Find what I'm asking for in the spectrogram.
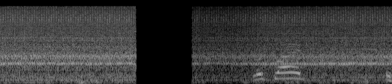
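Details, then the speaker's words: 2013-2017 Honda Accord at idle after serpentine belt replacement with A/C switched on: even, steady idle, no squeal or chirp, brief click as A/C compressor engages; belt working fine. "Tôi vừa bật điều hòa và bạn đã nghe thấy tiếng ' click' sound Thắt lưng hoạt động tốt, cảm ơn đã xem."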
